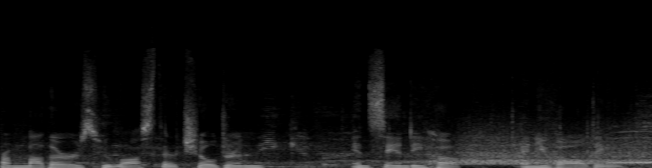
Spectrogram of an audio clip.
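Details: Adult woman speaking, broadcast commentary; ordinary speech.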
